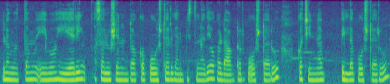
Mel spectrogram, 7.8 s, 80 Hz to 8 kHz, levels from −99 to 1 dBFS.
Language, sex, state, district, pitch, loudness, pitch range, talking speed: Telugu, female, Andhra Pradesh, Sri Satya Sai, 185 Hz, -16 LUFS, 180-195 Hz, 125 wpm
